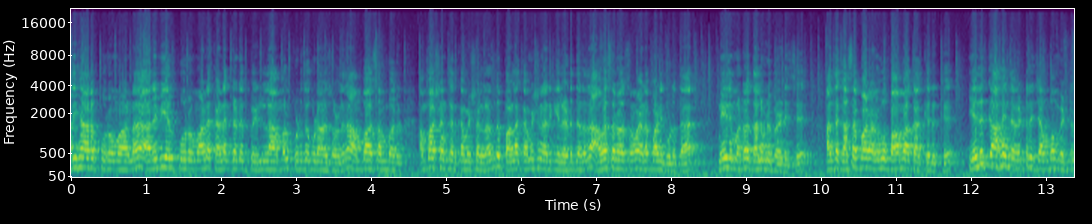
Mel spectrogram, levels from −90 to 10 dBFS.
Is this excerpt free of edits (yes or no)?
yes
